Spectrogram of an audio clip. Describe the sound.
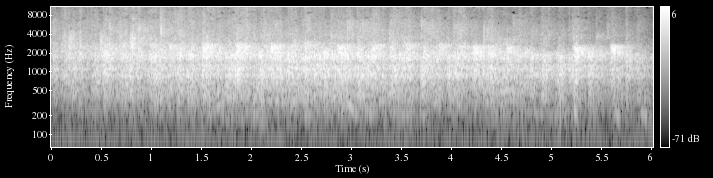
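An evening audience at a Douglas County mental health event applauds a speaker's introduction, a steady wash of many clapping hands that stays even and eases slightly near the end.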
